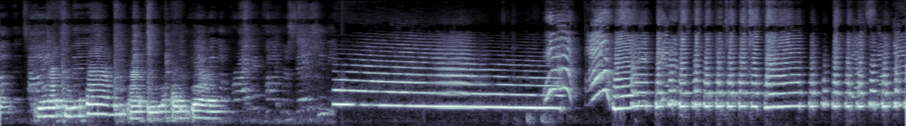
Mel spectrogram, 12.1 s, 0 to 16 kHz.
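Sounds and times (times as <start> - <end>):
brass-like horn toots: 4.4 - 7.5, 8.2 - 12.0.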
